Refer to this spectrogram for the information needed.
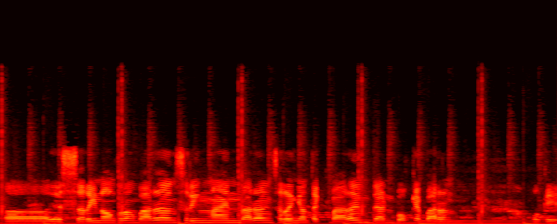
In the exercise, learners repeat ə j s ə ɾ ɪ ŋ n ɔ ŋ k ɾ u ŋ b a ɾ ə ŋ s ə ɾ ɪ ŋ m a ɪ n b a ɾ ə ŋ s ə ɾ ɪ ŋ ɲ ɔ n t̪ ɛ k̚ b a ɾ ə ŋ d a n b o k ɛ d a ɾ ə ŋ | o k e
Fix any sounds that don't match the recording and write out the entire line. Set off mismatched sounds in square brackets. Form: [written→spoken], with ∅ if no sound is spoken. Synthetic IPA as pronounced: ə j s ə ɾ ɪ ŋ n ɔ ŋ k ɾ [u→ɔ] ŋ b a ɾ ə ŋ s ə ɾ ɪ ŋ m a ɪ n b a ɾ ə ŋ s ə ɾ ɪ ŋ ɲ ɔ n t̪ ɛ k̚ b a ɾ ə ŋ d a n b o k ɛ [d→b] a ɾ ə ŋ | o k e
